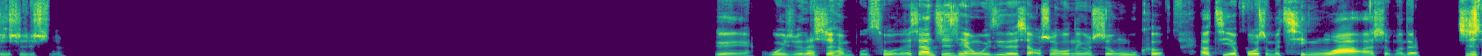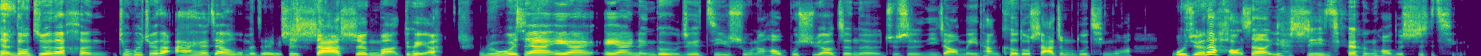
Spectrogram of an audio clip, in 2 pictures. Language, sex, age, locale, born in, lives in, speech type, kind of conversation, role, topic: Chinese, female, 30-34, zh-TW, Taiwan, United States, conversation, unstructured, none, 虚拟现实会影响我们的学习吗？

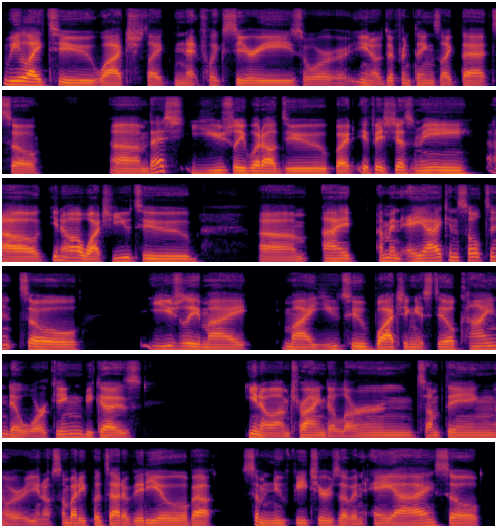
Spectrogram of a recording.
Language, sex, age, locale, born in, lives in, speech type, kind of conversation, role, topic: English, male, 50-54, en-US, United States, United States, conversation, unstructured, none, How do you unwind after a long day?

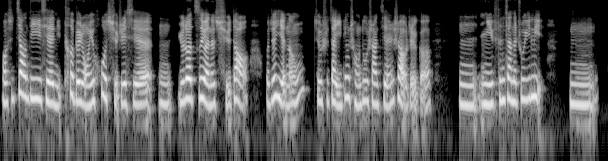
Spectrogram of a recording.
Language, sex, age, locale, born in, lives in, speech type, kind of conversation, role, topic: Chinese, female, 25-29, zh-CN, China, United States, conversation, advice, advisor, 我怎样才能减少娱乐对时间和注意力的干扰？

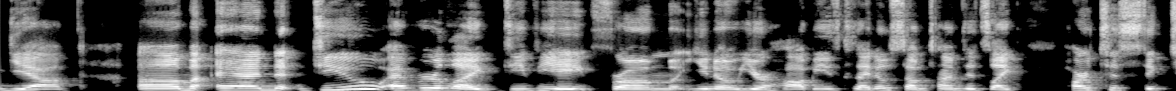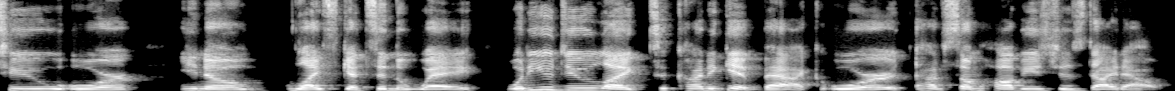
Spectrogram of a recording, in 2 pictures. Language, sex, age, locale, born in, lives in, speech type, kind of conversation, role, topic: English, female, 25-29, en-US, United States, United States, conversation, unstructured, none, What new hobby have you started recently, what inspired you to try it, and how has it changed your daily routine?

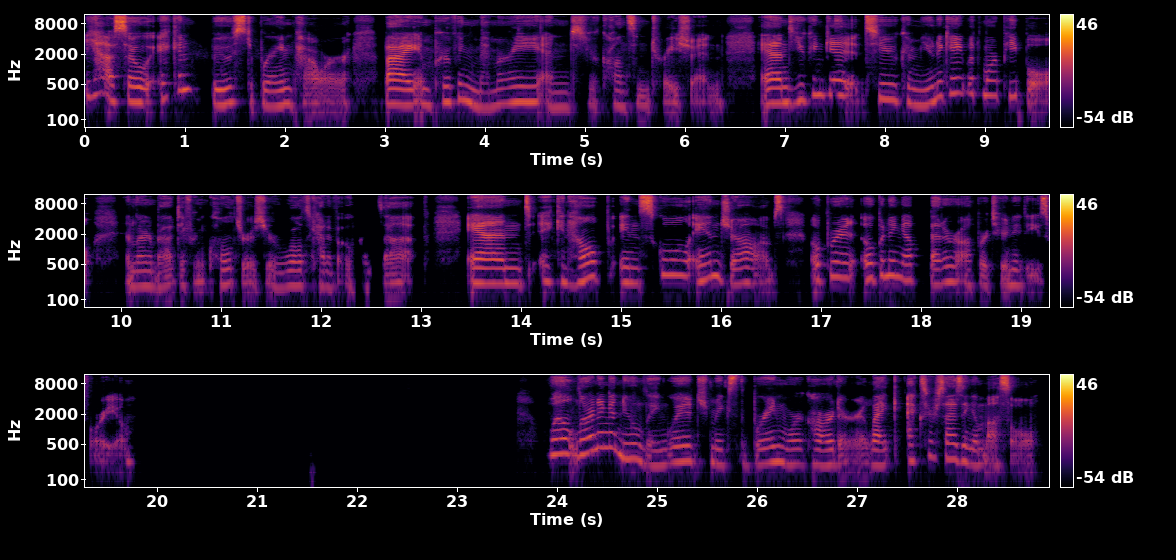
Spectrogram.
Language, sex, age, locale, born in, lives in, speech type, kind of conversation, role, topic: English, female, 20-24, en-US, United States, United States, read, expert-assistant, expert, What are the benefits of learning a second language?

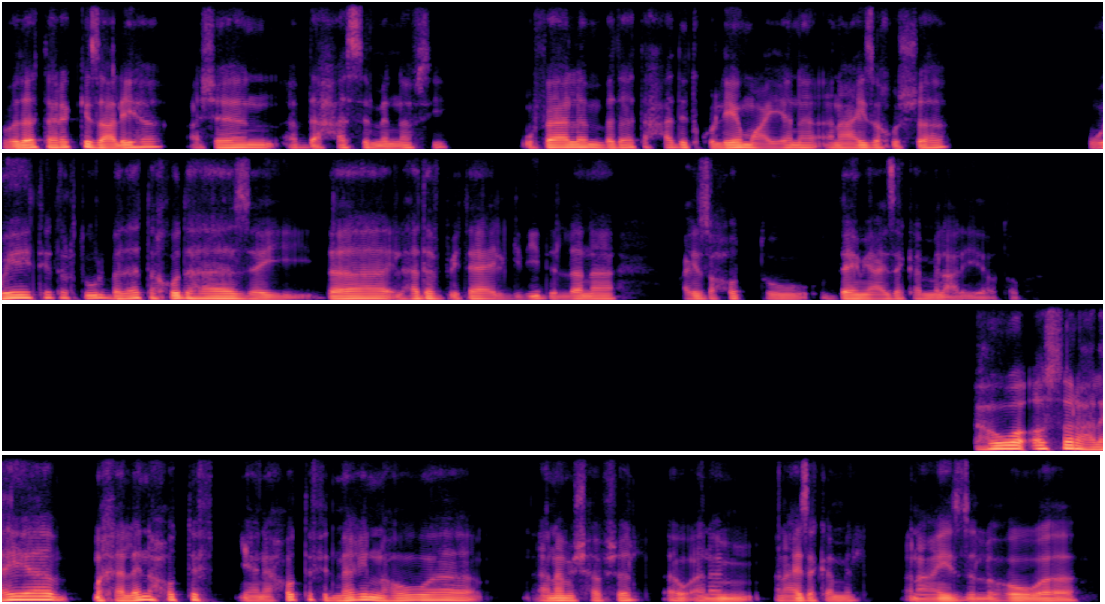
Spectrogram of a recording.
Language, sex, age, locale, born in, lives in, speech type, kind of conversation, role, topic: Arabic, male, 25-29, ar-EG, Egypt, Egypt, conversation, advice, user, التعلم من الانتكاسات والمضي قدماً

